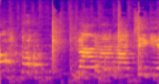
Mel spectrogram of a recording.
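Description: Background music with a steady beat, under people laughing.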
